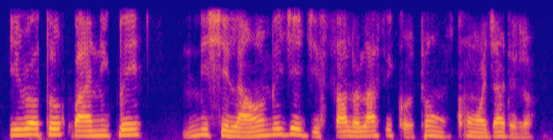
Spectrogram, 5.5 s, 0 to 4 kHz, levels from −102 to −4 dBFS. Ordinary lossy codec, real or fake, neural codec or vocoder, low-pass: none; fake; codec, 16 kHz, 8 kbps, FreqCodec, smaller model; 3.6 kHz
